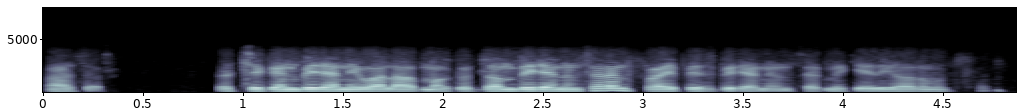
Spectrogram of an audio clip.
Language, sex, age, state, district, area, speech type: Telugu, male, 30-45, Telangana, Hyderabad, rural, conversation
